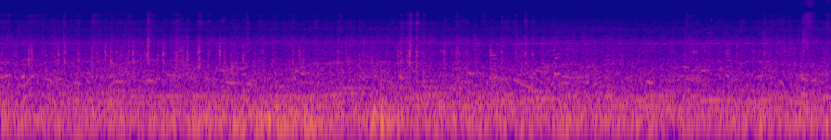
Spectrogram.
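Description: Outdoor ambience on a busy pedestrian plaza: a steady low rumble with indistinct voices of passers-by.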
